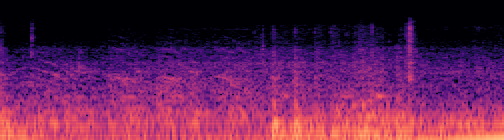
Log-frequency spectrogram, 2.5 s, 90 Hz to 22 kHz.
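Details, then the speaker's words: 2021 Lada Niva Travel, 24,900 km, cold start around -23 to -27°C, battery at 11.2 V, thickened gearbox oil: engine catches quickly, low rumble builds into steady even running, no knocks or misfire; healthy cold start. "ну все вообще отлично слышите мотор работает ни стуков ничего все прекрасно"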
